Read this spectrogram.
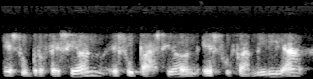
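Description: A man's voice: mid-range voice, sing-song, unhurried, creaky, husky, no echo. A man in his fifties from Spain, a novelist answering interview questions thoughtfully, often repeating words and ending with tag questions. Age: 50s. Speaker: guest novelist. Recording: tinny phone-like line.

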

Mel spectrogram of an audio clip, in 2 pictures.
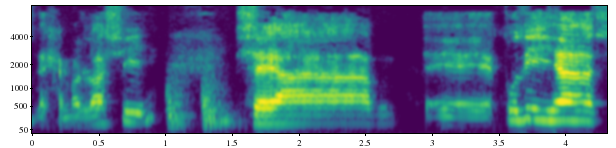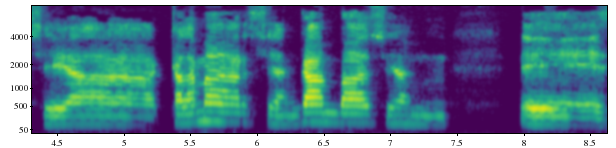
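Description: Chatty man hosting a radio interview. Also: high voice. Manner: chatty, rambling, laughs often. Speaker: radio host. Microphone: studio microphone.

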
